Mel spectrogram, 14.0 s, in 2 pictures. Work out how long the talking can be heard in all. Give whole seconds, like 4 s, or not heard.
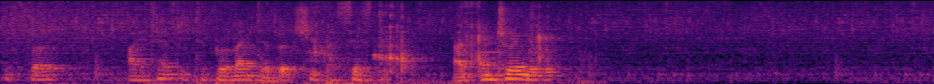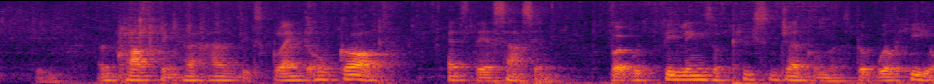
11 s.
